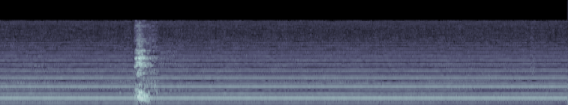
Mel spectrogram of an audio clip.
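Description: Steady electrical mains hum in the microphone and sound system, with one short cough about a second and a half in.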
